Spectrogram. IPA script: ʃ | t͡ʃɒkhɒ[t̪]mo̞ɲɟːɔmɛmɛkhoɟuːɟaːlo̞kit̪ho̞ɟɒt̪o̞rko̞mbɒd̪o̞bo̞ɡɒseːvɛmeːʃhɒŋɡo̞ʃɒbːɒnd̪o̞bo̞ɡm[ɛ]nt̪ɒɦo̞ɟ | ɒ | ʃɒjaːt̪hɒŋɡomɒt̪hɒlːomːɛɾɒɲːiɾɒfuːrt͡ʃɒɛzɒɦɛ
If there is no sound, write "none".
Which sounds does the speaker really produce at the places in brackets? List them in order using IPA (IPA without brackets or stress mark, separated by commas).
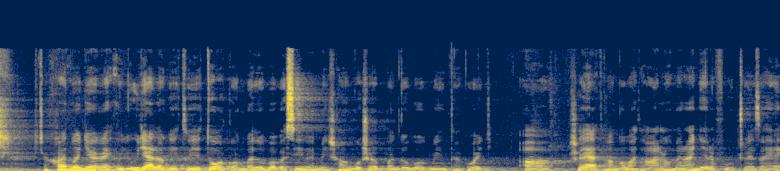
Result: d̪, i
